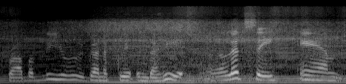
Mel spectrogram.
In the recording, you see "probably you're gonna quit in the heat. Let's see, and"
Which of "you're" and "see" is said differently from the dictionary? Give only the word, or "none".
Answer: you're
